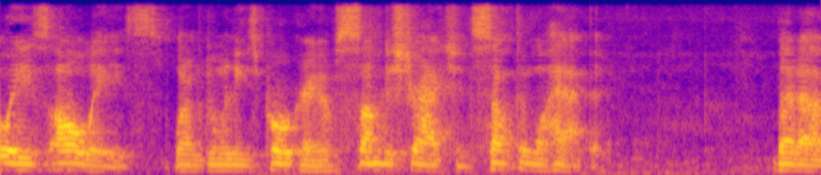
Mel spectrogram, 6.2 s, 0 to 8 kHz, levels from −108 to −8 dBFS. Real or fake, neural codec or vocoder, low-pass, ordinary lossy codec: fake; codec, 16 kHz, 4 kbps, FreqCodec, smaller model; 7.2 kHz; Opus, 64 kbps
